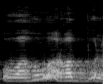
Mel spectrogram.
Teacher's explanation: रॉ के ऊपर ज़बर और रॉ को पुर पढ़ेंगे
